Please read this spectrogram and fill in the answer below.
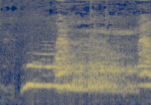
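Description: A dog howling: one long howl held on a steady pitch for about a second and a half.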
